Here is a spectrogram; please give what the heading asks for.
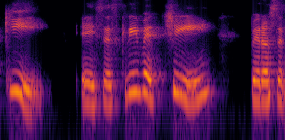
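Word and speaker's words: χ: La letra X en el griego se pronuncia ki.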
